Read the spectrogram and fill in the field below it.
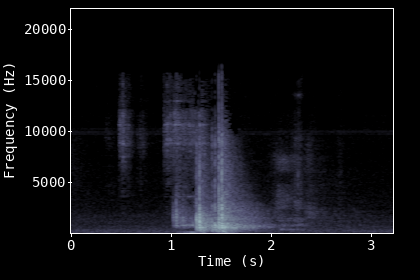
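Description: Pliers are set down on a hard surface with a clatter.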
